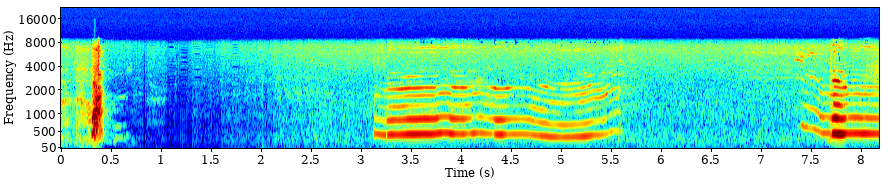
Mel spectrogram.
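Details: Pet dog Luna, riding a small fishing boat on Lough Neagh, howls in response to distant barking dogs: a sharp yip, silence, then a sustained slightly wavering howl of about two and a half seconds, and another howl beginning at the end.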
